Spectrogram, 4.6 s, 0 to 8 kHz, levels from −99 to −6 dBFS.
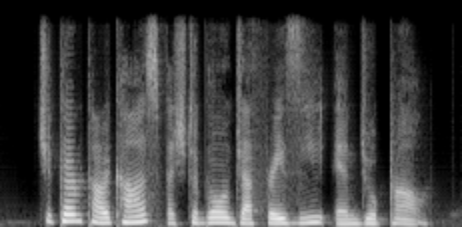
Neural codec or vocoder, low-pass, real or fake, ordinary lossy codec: codec, 16 kHz, 0.5 kbps, X-Codec, HuBERT features, trained on general audio; 7.2 kHz; fake; none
